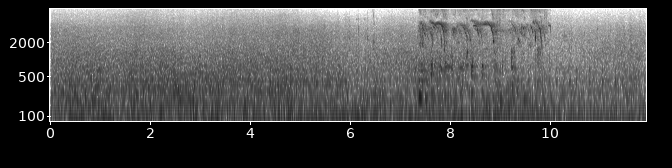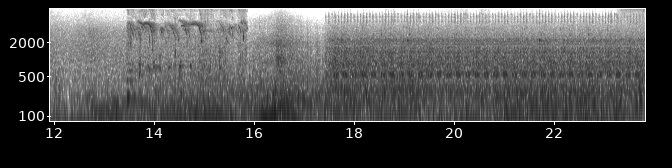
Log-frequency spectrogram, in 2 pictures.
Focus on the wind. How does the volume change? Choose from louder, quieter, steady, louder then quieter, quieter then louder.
quieter then louder.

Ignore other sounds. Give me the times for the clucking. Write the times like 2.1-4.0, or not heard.
7.3-10.1, 13.4-15.9.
